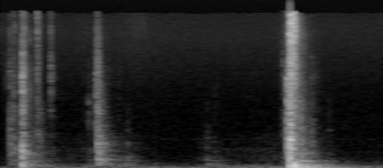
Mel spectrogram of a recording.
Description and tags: Cardoor, open-close
A car door that opens and closes.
